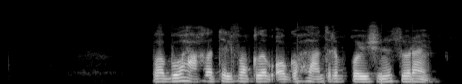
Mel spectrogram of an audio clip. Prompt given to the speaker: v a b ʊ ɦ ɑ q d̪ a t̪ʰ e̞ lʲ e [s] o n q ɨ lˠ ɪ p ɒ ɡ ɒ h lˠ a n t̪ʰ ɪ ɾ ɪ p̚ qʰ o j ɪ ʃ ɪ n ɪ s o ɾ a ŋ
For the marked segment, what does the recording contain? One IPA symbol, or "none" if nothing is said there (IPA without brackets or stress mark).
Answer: f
